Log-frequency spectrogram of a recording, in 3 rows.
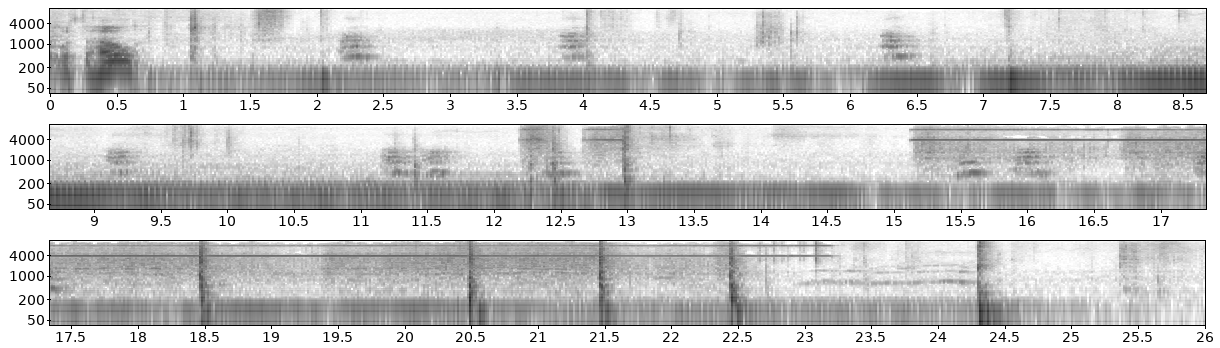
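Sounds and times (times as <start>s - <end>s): cordless drill driving screw: 12.2s - 13.2s, 15.1s - 23.2s
steady low hum: 12.2s - 13.2s, 14.3s - 23.3s.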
